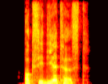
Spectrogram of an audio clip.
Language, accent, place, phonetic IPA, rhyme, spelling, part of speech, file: German, Germany, Berlin, [ɔksiˈdiːɐ̯təst], -iːɐ̯təst, oxidiertest, verb, De-oxidiertest.ogg
- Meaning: inflection of oxidieren: 1. second-person singular preterite 2. second-person singular subjunctive II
